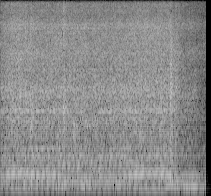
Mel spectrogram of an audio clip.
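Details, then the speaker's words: ATV/motorcycle carburetted engine running rough: revving with sharp pops from the exhaust, which may also occur at idle; caused by a lean mixture, tested by choking the carb; exhaust popping on throttle from lean mixture. "Your engine's running rough and it's popping. It might pop at idle like this. It might pop when you give it throttle."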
